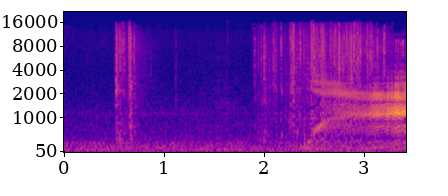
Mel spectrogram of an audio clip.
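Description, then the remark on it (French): A paper envelope is crumpled and thrown away: a brief rustle, a pause, then dense, crackling crinkling that swells louder toward the end. No one speaks. “Il froisse et jette l'enveloppe.”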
